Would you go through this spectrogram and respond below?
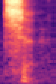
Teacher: aspirated, which means there's like a breath in between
